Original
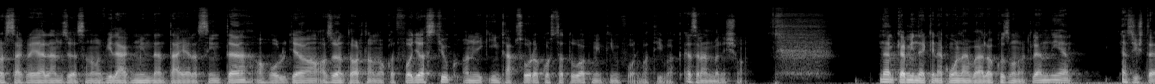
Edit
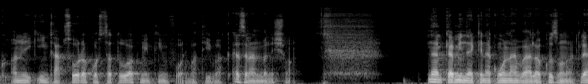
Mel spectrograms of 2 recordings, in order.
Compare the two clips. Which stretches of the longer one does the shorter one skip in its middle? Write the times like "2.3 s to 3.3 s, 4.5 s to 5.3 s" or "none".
none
